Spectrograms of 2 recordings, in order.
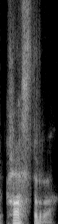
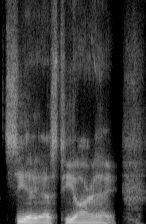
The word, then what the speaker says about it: castra: in latin is a castra c-a-s-t-r-a castra and in over time in the classical latin the c is pronounced like a k but over time in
